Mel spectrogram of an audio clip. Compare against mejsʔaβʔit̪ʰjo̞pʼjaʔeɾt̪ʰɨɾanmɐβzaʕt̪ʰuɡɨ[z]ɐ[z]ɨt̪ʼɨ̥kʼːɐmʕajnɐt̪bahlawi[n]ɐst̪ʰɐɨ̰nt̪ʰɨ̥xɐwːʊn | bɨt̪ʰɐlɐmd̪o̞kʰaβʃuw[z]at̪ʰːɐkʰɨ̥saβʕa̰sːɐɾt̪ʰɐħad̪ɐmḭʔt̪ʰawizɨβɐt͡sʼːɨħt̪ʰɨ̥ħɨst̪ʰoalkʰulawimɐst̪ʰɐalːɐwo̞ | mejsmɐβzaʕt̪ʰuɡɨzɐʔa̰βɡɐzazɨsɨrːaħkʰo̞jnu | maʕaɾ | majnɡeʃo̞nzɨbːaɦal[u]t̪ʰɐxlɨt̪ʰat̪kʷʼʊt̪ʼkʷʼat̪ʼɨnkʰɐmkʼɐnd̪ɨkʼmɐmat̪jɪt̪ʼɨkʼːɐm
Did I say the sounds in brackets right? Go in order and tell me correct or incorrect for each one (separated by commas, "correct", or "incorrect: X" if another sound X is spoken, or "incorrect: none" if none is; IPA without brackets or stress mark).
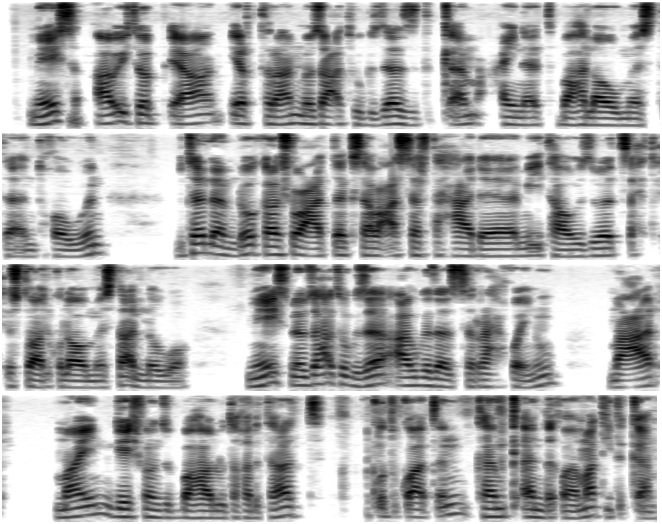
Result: correct, correct, incorrect: m, incorrect: ʕ, correct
